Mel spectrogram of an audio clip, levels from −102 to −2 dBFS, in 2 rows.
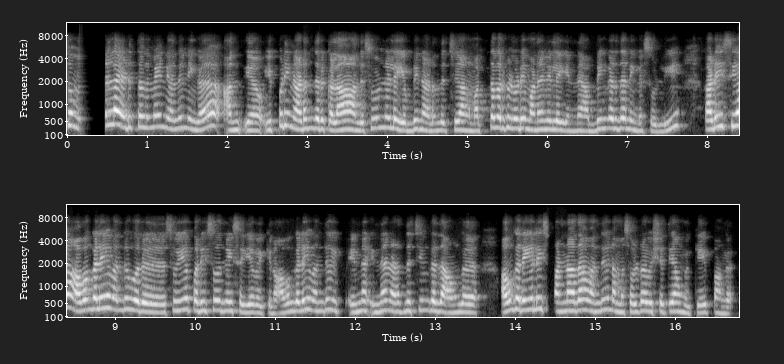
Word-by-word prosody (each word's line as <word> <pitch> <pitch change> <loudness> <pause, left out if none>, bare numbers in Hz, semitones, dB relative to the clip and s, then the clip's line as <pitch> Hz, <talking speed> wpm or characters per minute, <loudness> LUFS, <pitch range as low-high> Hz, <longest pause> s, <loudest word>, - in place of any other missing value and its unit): சொல்லுங் 335 -7 0 0.3
மொதல்ல 405 +2 +8
எடுத்ததுமே 320 0 -2
இங்க 300 -3 -4
வந்து 290 +3 -4
நீங்க, 255 -2 -1 0.3
அந் 240 0 0 0.2
அ - - +1 0.2
"எப்பிடி 365 +10 -2
நடந்திருக்கலாம்? 265 -2 +3
அந்த 230 -1 -2
சூழ்நிலை 300 -1 -1
எப்டி 225 +5 -3
நடந்துச்சு? 225 +1 -5
அங்க 230 -2 -3
மத்தவர்களுடைய 290 +5 +1
மனநிலை 255 0 0
என்ன?" 215 +1 -8
அப்பிடிங்கிறத 280 +7 -1
நீங்க 225 -4 -6
சொல்லி, 200 +3 -7 0.5
கடைசியா 350 +7 +4
அவுங்களயே 325 +5 +4
வந்து, 315 +1 -4
ஒரு 265 -3 +5 0.3
சுயபரிசோதனை 280 -1 -1
செய்ய 230 0 0
வைக்கணும். 210 -1 -6
அவுங்களே 270 +5 0
வந்து 275 +3 -5 0.3
என்னா? 275 +3 -1
என்னா 270 +5 -1
நடந்துச்சுங்கிறத? 270 +1 -1
அவுங்க 235 +2 -3 0.5
அவுங்க 295 +6 +3
ரியலைஸ் 320 +1 -2
பண்ணா 270 +1 +4
தான் 300 -1 +1
வந்து 265 +4 -5
நம்ம 245 -4 -2
சொல்ற 250 +3 +1
விஷயத்தையே 255 +1 -1
அவுங்க 225 -5 -5
கேட்பாங்க 220 -3 -6
270 Hz, 155 wpm, -19 LUFS, 240-300 Hz, 0.5 s, மொதல்ல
